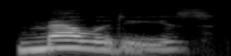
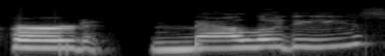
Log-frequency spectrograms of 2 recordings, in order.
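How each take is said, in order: First: Melodies, slow, first syllable MEL stressed. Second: Heard melodies, slow, MEL hit loud; stress on first syllable. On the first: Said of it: "stressed on the first syllable". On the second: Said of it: "melodies is definitely stressed on the first syllable". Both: Shown as a demonstration.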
